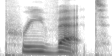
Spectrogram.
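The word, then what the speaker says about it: привет: This one is pronounced prevet and it simply means hi.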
